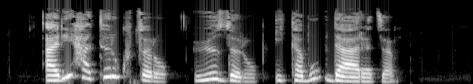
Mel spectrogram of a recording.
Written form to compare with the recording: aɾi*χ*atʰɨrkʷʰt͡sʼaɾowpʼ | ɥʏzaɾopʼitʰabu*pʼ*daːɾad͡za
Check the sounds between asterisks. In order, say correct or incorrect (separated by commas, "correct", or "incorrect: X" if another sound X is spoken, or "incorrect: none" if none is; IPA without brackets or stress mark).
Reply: incorrect: ħ, correct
